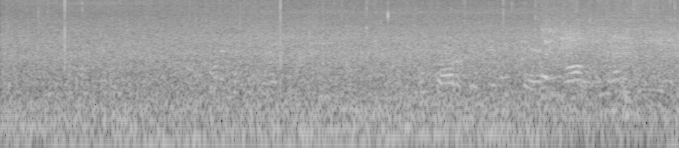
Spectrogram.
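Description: Light rain patters steadily outdoors.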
